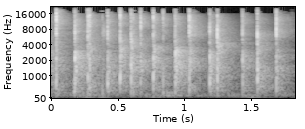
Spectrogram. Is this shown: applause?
yes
